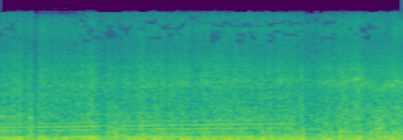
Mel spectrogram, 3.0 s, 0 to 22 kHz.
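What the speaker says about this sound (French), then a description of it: "on va faire une accélération à fond" Suzuki GSX 1200 Inazuma motorcycle under full-throttle acceleration, a steady, loud engine drone with low rumble and rising harmonics, heavy wind-like roar throughout.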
